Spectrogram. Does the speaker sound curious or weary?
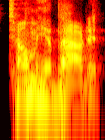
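weary. It sounds weary, knowing and sarcastic. The speaker already knows and agrees. "Me lo dices o me lo cuentas"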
